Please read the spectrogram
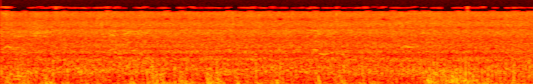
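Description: Wind buffeting the microphone in gusts over the wash of breaking surf.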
